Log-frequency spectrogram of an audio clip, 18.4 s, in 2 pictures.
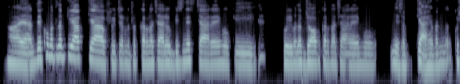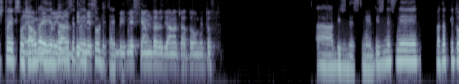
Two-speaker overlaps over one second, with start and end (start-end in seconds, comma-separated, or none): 9.7-11.1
